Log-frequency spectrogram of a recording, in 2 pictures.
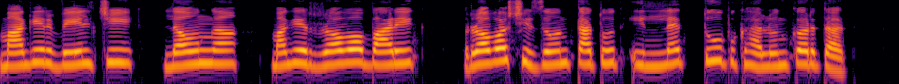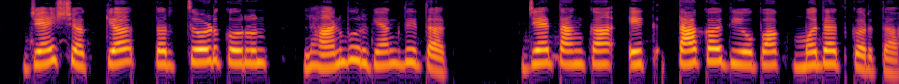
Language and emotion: Goan Konkani, neutral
